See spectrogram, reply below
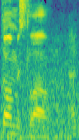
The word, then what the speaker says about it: Tomislav: I'm Tomislav. – Okay. How do you spell that? – Like T-O-M I-S-L-A-V.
